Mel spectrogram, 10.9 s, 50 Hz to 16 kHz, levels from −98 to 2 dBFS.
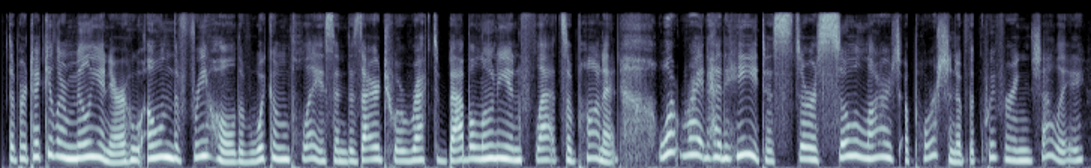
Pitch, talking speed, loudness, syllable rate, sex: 255 Hz, 170 wpm, -15 LUFS, 5.3 syllables/s, female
